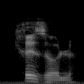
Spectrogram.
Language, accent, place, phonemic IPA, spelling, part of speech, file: French, France, Lyon, /kʁe.zɔl/, crésol, noun, LL-Q150 (fra)-crésol.wav
- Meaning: cresol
